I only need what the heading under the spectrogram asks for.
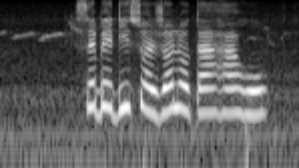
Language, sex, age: Southern Sotho, female, 18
